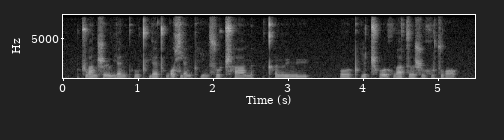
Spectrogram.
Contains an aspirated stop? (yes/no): yes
